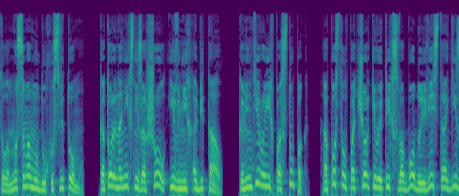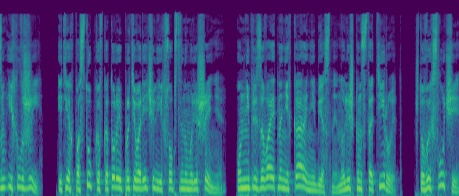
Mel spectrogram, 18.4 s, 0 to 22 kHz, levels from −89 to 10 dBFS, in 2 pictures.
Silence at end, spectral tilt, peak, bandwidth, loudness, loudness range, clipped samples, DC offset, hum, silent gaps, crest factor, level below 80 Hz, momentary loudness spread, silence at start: 0 s; -5 dB/octave; 0 dBFS; 17 kHz; -14 LUFS; 2 LU; under 0.1%; 0.5%; none; 1.70-1.94 s, 4.47-4.73 s, 6.21-6.38 s, 10.04-10.27 s, 13.72-13.88 s, 17.24-17.44 s; 14 dB; -40 dBFS; 6 LU; 0 s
